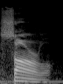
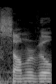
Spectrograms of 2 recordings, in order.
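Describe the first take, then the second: First: The consonants are dropped or softened. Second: The consonants are pronounced fully and clearly. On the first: The speaker calls it right. "there aren't consonants" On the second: The speaker calls it wrong. "I did say that wrong"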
